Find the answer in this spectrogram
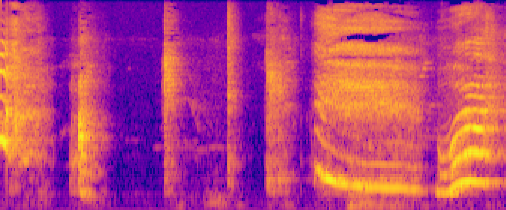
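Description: A person's voice: a short laugh at the start, a few brief sounds, then from near the three-second mark a long drawn-out vocal sound that falls in pitch and swoops up again at the end.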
